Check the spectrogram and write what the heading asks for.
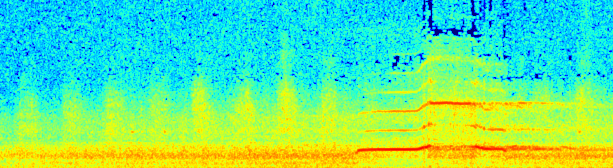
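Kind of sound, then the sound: vehicle, train passing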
